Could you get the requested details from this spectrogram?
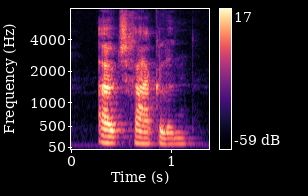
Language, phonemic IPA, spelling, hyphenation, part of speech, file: Dutch, /ˈœy̯tˌsxaː.kə.lə(n)/, uitschakelen, uit‧scha‧ke‧len, verb, Nl-uitschakelen.ogg
- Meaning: 1. to switch off, to turn off, to disable (to put a device out of action or deactivate a function of an electronic device) 2. to disable, to eliminate (in a contest or battle)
